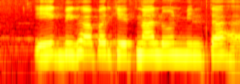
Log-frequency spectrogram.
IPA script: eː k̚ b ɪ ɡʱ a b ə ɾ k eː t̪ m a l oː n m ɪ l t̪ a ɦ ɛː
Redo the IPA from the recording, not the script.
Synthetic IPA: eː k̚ b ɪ ɡʱ a p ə ɾ k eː t̪ n a l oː n m ɪ l t̪ a ɦ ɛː

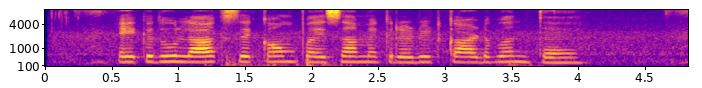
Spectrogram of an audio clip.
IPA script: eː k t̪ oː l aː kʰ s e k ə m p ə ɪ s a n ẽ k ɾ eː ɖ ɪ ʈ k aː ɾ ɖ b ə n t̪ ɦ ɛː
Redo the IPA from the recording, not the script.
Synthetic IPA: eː k d̪ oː l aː kʰ s e k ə m p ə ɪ s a m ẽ k ɾ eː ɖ ɪ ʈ k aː ɾ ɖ b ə n t̪ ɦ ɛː

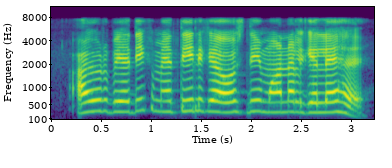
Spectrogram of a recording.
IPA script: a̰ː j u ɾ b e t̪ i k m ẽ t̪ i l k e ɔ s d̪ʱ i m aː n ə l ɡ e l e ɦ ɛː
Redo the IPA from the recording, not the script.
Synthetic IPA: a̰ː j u ɾ b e d̪ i k m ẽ t̪ i l k e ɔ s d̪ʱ i m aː n ə l ɡ e l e ɦ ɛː

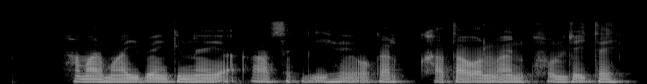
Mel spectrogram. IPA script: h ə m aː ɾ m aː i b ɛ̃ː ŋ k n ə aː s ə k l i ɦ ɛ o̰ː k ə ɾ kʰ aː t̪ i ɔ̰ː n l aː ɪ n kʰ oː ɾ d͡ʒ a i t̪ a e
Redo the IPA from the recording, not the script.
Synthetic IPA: h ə m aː ɾ m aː i b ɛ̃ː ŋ k n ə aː s ə k l i ɦ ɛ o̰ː k ə ɾ kʰ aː t̪ a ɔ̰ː n l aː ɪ n kʰ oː l d͡ʒ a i t̪ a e

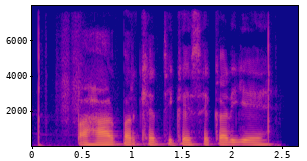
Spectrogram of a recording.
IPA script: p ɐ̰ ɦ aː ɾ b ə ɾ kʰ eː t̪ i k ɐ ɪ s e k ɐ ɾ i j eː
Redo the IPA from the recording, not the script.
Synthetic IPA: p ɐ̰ ɦ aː ɾ p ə ɾ kʰ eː t̪ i k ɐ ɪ s e k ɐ ɾ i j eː

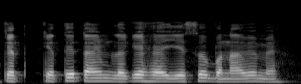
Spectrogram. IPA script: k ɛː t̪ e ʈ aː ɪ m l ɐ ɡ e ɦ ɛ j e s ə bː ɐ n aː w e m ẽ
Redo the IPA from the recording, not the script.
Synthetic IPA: k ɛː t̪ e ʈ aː ɪ m l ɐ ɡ e ɦ ɛ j e s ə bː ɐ n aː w e m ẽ

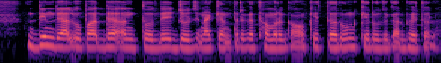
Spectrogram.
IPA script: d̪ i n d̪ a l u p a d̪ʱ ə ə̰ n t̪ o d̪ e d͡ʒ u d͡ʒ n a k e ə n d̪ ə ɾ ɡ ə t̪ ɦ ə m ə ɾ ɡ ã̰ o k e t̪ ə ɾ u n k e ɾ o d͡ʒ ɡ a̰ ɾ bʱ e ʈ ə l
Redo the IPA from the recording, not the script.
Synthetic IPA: d̪ i n d̪ a l u p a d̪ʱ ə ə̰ n t̪ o d̪ e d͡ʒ o d͡ʒ n a k e ə n t̪ ə ɾ ɡ ə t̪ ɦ ə m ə ɾ ɡ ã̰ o k e t̪ ə ɾ u n k e ɾ o d͡ʒ ɡ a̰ ɾ bʱ e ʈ ə l

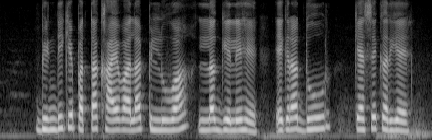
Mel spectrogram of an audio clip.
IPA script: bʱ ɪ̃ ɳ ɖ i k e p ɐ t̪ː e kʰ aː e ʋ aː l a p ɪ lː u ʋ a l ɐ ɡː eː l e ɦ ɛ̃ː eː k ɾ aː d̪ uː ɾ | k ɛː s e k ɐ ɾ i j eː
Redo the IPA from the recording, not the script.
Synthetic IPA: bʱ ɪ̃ ɳ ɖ i k e p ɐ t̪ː a kʰ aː e ʋ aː l a p ɪ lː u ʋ a l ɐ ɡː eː l e ɦ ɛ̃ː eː k ɾ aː d̪ uː ɾ | k ɛː s e k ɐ ɾ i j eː

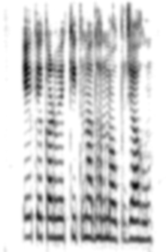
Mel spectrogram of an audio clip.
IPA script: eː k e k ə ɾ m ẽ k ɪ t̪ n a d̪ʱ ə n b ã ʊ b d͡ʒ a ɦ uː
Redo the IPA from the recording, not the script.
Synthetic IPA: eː k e k ə ɽ m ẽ k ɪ t̪ n a d̪ʱ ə n m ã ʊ p d͡ʒ a ɦ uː

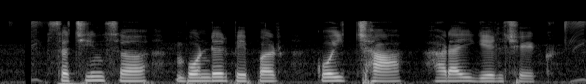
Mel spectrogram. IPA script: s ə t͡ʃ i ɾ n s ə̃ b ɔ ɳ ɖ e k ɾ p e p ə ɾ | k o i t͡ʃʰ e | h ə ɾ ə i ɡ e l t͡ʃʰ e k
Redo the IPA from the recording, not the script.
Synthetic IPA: s ə t͡ʃ i n s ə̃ b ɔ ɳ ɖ e ɾ p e p ə ɾ | k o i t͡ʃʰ a | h ə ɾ a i ɡ e l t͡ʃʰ e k

